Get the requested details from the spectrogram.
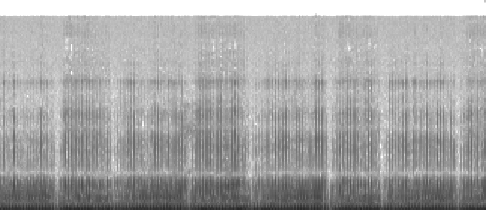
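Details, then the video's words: Romek, a two-year-old cat, purrs continuously: low, buzzing rumble concentrated in the deep register, with short dips about every second marking breath changes, close and clear without other sounds. "One hour of quality cat purring."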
